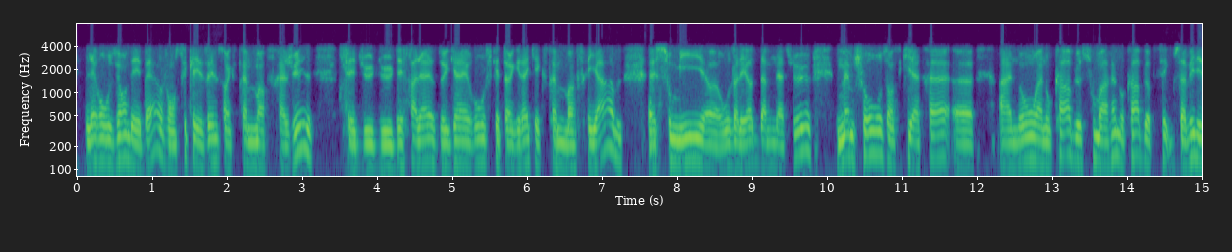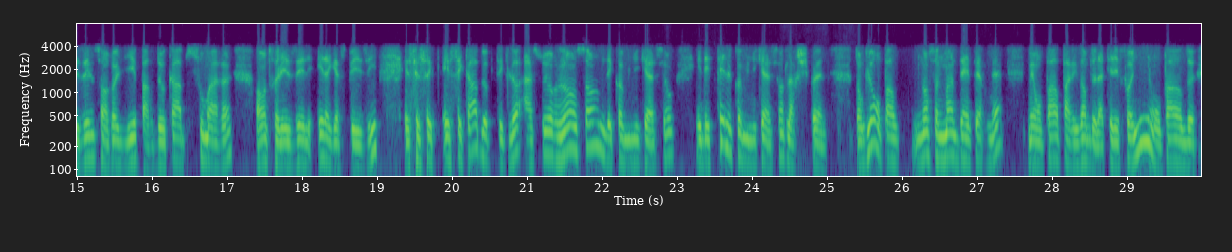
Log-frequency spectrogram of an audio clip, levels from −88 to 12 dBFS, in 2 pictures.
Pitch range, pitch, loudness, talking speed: 110-135 Hz, 120 Hz, -16 LUFS, 200 wpm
